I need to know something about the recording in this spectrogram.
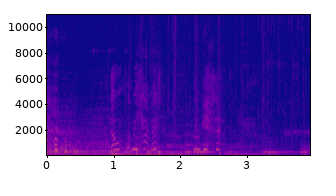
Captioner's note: laughing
